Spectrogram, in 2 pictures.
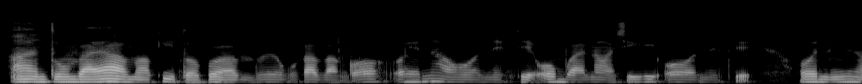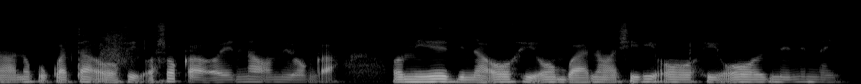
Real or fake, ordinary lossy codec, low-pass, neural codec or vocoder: real; MP3, 48 kbps; 7.2 kHz; none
